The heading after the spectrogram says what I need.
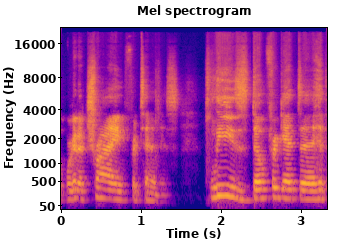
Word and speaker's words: tinnitus: I did Google it beforehand and it is pronounced like tinitis and here's evidence of the Google pronouncing it right now. So we're going to try for tinidis.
